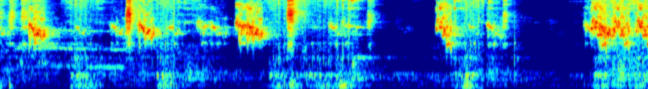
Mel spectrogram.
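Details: Several happy, playful pet budgerigars give bursts of high, scratchy chirps roughly every second, broken by low thumps and rustling that sound like wing flapping or cage movement, with a quieter pause before a final burst of chirping.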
